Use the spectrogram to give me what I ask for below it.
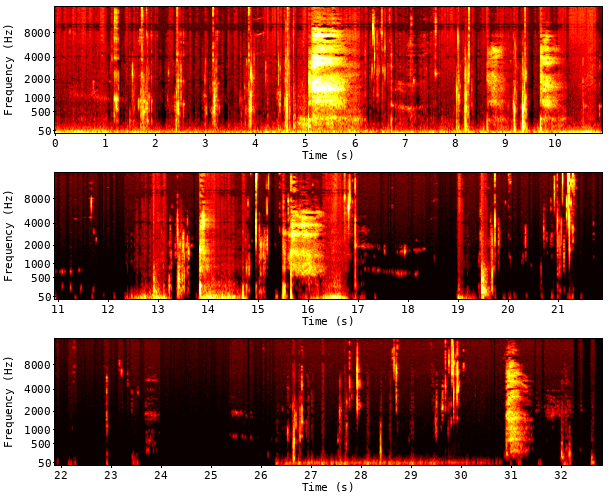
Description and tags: Drinking Sounds
Drinking water, milk and liquid slow and fast variation. Variations of sips and chugs.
